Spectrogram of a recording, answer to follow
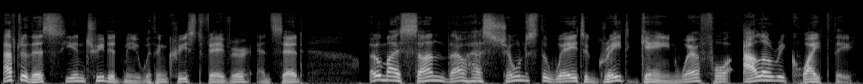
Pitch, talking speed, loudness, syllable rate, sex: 130 Hz, 180 wpm, -23 LUFS, 5.0 syllables/s, male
